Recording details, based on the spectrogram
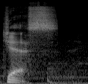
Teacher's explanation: people that speak Spanish are so used to the the Y sounding like hard J that whenever they speak English they say Jess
